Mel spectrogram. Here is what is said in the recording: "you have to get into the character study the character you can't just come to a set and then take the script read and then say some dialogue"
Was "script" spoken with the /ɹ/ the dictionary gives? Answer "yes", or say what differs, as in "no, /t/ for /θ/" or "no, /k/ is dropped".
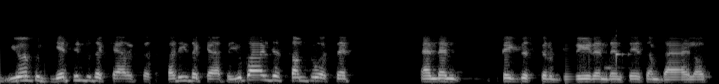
no, /ɹ/ is dropped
